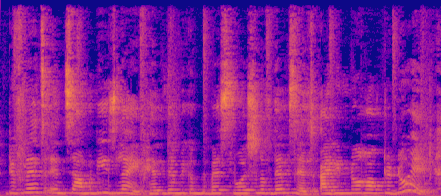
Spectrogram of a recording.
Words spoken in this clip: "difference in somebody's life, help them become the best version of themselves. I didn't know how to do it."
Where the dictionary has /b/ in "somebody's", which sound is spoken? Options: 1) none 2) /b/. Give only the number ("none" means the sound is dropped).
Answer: 1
